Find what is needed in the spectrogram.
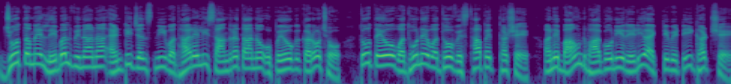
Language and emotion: Gujarati, neutral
